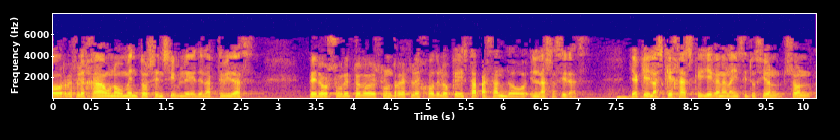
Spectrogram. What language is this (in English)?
Spanish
